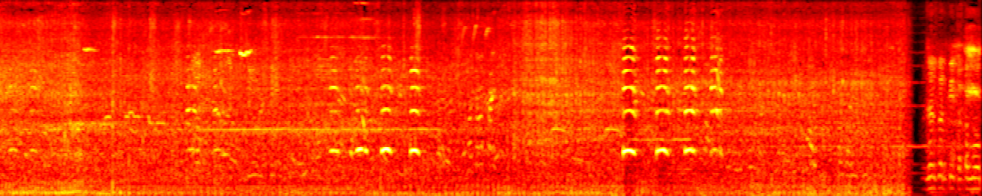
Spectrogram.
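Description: Motorbike engines hum along a busy street outdoors.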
